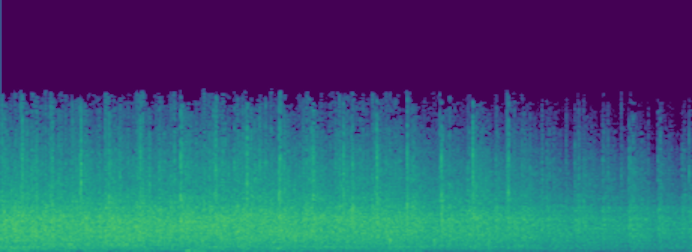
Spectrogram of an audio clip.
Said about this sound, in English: Let's give a hand for our players of the game.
